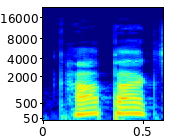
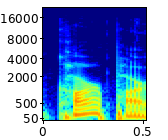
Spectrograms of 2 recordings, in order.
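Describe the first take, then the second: First: "Car park" with both r's dropped; r-less pronunciation. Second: "Car park" with both r's sounded; r-ful pronunciation. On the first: Learner citing the familiar form, r-less "Car park". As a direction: say "Car park" Australian-style, long vowels without r. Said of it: "Car parkじゃないじゃん". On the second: Learner quoting what was heard, r-ful "Car park". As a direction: say "Car park" American-style, curling each r. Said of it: "Car parkって言ったじゃん". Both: Shown as a demonstration.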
